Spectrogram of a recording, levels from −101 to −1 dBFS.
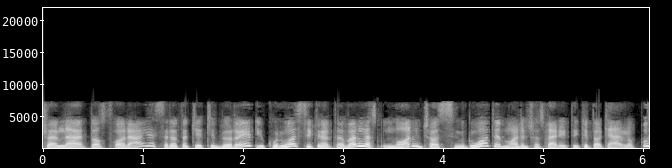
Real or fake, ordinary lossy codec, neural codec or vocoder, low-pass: fake; AAC, 32 kbps; codec, 16 kHz, 1 kbps, FunCodec, trained on LibriTTS, 50 frames a second; 7.2 kHz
